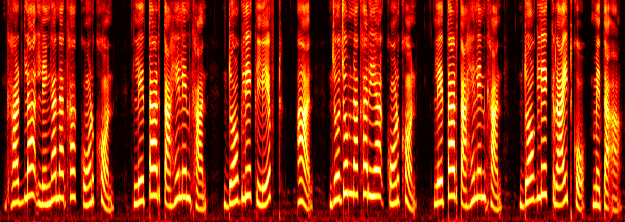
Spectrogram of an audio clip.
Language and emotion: Santali, neutral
